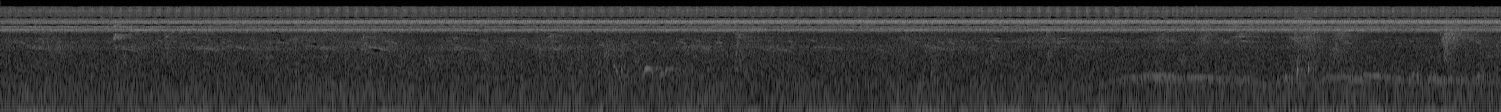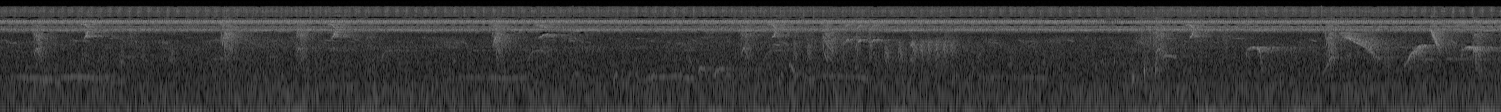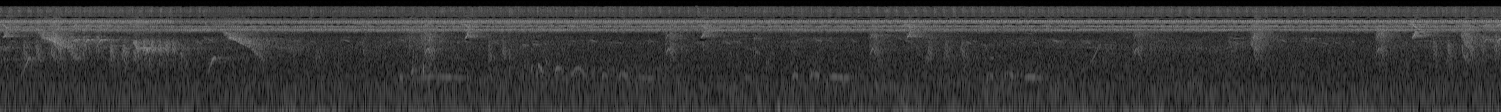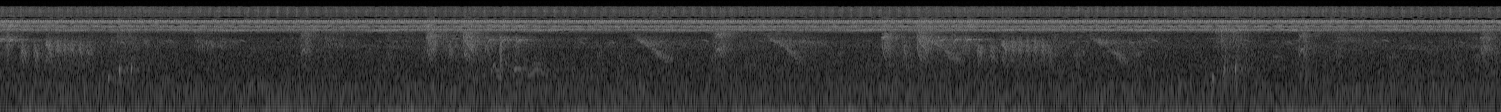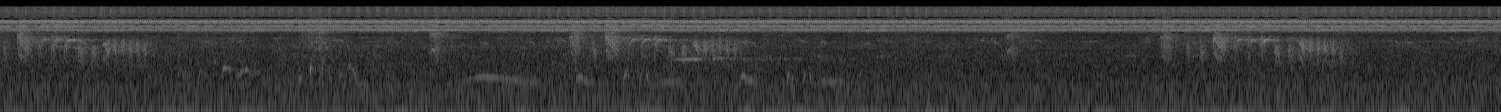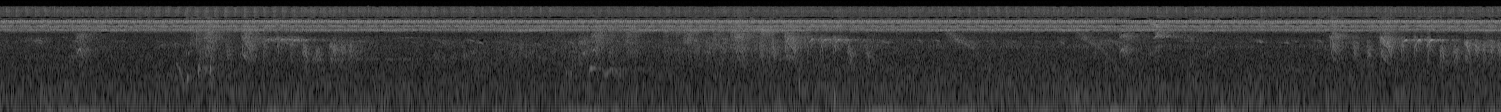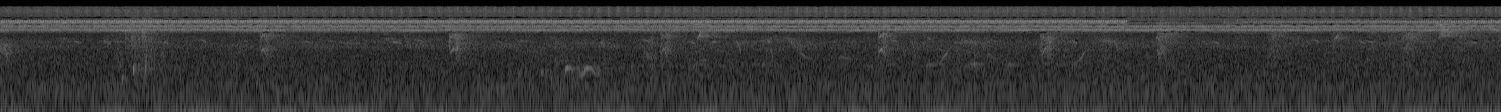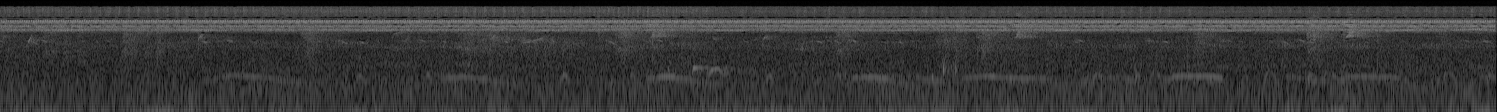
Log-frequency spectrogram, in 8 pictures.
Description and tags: Night valley jungle
Jungle during a quite night in a small valley in the sierra mazateca (Mexico). Birds, insects and wind in leaves.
